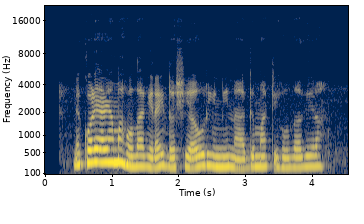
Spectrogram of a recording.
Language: Kikuyu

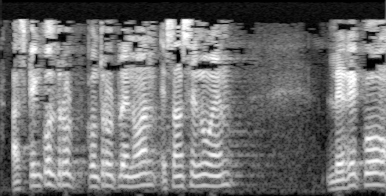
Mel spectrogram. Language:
Basque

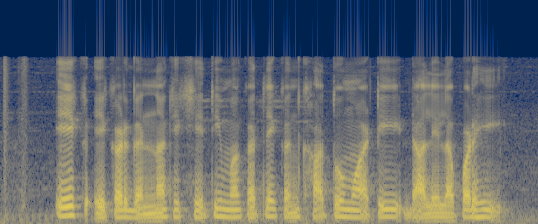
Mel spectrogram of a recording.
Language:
Chhattisgarhi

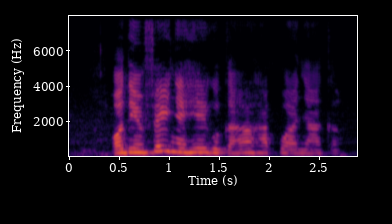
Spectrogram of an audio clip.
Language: Igbo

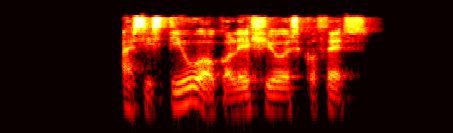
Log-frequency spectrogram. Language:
Galician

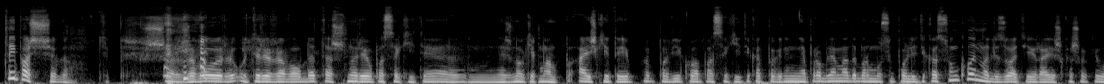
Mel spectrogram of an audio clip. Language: Lithuanian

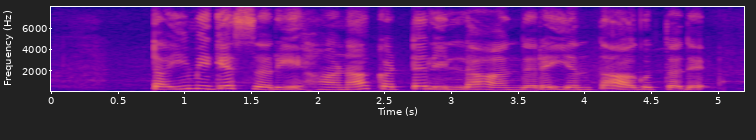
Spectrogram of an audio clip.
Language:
Kannada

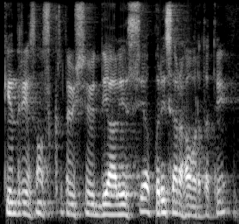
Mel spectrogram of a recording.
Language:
Sanskrit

